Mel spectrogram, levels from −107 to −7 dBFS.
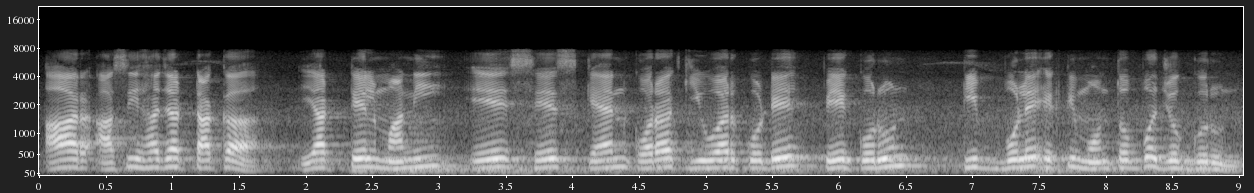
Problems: none marked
